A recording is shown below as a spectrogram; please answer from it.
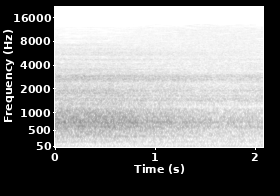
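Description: Faint, steady hiss of static from a small AM radio tuned to a low frequency with no station, fading slightly toward the end.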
